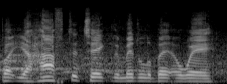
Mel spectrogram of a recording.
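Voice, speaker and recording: A man giving live play-by-play commentary on an ice hockey game, chatty and self-deprecating, sometimes pausing to find his words. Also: a little high, fairly even intonation, background noise. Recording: music clearly audible behind the voice. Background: music.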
